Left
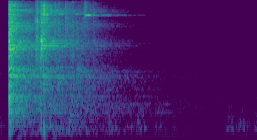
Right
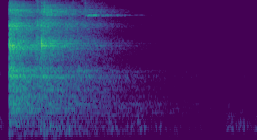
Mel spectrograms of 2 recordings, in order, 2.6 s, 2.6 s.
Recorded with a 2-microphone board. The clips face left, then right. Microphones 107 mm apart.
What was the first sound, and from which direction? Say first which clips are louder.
Breaking glass: left 4 dB; 90° left.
